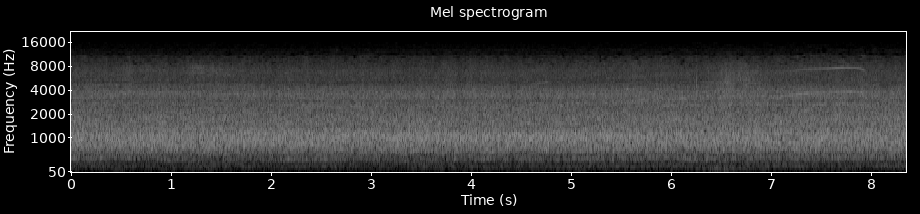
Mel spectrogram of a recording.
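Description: Steady murmur of a large stadium crowd, without cheering or announcements.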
